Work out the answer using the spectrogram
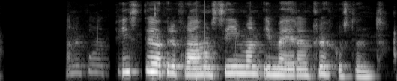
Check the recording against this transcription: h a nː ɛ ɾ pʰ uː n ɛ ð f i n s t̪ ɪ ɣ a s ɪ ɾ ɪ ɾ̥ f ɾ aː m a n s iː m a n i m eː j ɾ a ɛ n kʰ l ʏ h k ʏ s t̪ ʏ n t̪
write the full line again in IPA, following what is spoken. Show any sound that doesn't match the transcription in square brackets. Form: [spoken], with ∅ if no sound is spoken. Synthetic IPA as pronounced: h a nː ɛ ɾ [p] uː n [a] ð f i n s t̪ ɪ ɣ a [f] ɪ ɾ ɪ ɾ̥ f ɾ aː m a n s iː m a n i m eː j ɾ a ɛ n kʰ l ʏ h k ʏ s t̪ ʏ n t̪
